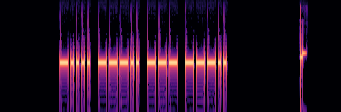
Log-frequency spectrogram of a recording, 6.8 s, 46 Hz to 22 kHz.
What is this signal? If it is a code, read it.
Morse code, heard as a keyed tone, about 22 wpm, 700 Hz. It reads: 68O8
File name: practice / 22wpm / Four Letter-Number Combinations - 22wpm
